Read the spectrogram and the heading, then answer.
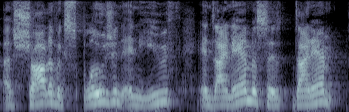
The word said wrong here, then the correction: dynamism: Dynamicism? – I See, think it's, dynamism. I think it's dynamism. Dynamism? Okay. Yeah.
